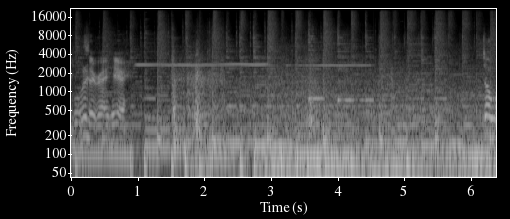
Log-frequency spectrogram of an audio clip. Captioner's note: boat's motor running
